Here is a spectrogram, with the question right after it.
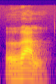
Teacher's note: জিম, জিব্বার মাঝখান ওই বরাবর তালু। রাল, নরম আওয়াজে, জিব্বার আগা, সামনের দাঁতের আগা, রাল। জ, ওই জই বলবো জালের মতো, কিন্তু মুখটা খানিকটা একটু গোল করে নিয়ে আসলেই হয়ে যায়, জিব্বাটা একটু গোল করলে জ উচ্চারণটা হয়ে যায়।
